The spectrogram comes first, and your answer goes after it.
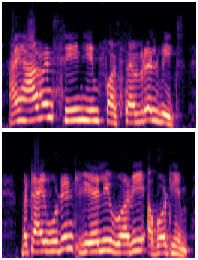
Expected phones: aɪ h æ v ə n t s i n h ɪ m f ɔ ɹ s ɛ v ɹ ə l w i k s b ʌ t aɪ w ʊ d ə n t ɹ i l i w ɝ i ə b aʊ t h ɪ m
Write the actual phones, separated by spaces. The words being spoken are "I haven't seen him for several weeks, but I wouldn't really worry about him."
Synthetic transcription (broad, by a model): aɪ h æ v ə n t s i n h ɪ m f ɔ ɹ s ɛ v ɹ ə l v i k s b ʌ t aɪ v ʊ d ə n t ɹ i l i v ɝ i ə b aʊ t h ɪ m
